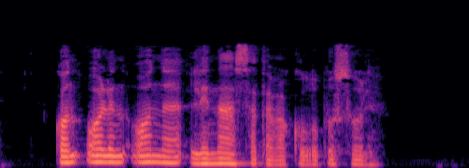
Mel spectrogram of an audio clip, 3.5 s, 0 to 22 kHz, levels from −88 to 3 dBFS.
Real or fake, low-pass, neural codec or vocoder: real; 7.2 kHz; none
